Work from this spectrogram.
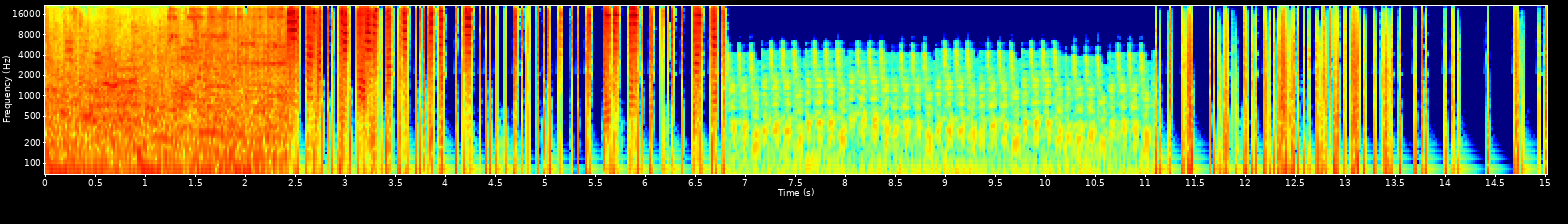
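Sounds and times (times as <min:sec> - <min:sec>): stuttering distorted shutdown jingle: 0:00.0 - 0:06.9.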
